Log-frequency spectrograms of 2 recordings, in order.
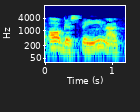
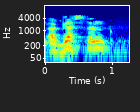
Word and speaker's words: Augustine: Another man who was just as famous for believing that as Calvin was, it was St. Augustine, or I usually pronounce it Augustine. I've heard it pronounced more recently Augustine.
